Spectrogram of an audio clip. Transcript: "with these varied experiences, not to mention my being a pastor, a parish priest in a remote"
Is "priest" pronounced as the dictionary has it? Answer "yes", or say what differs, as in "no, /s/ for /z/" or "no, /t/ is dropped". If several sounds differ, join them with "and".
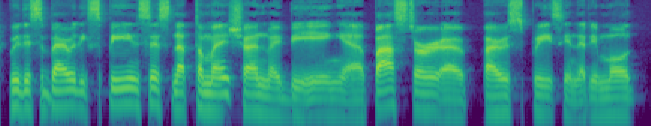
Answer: no, /t/ is dropped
